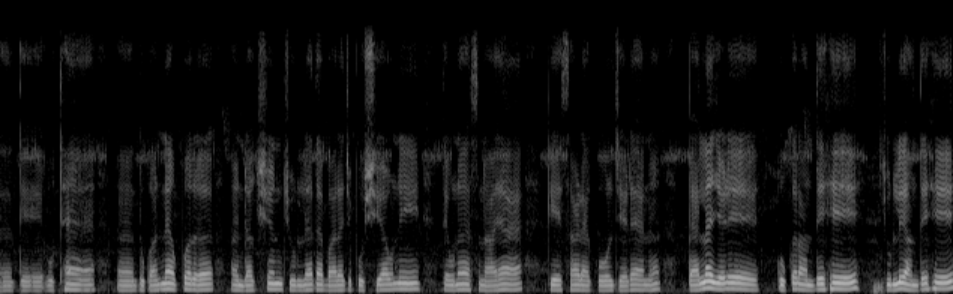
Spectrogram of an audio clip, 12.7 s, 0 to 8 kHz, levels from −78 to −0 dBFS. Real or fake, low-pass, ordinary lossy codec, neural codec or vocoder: fake; 7.2 kHz; none; vocoder, 22.05 kHz, 80 mel bands, Vocos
